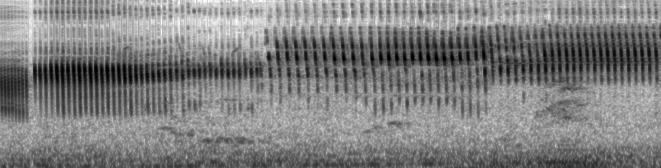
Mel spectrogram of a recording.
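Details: Canary long roll for teaching or stirring young and silent canaries: a sustained buzzy trill shifting into a faster, higher rattling series of tight repeated pulses.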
